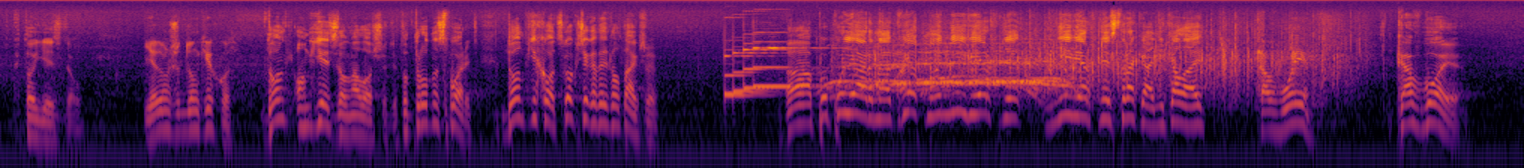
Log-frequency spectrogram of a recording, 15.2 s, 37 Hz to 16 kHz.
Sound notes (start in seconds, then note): 8.2 applause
